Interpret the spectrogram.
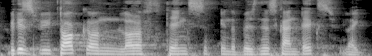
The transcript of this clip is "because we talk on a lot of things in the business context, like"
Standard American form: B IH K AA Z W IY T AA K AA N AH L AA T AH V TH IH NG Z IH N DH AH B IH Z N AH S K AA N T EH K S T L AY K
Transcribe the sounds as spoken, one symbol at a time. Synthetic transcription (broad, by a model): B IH K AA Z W IY T AA K AA N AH L AA T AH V T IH NG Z IH N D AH B IH Z N AH S K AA N T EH K S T L AY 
